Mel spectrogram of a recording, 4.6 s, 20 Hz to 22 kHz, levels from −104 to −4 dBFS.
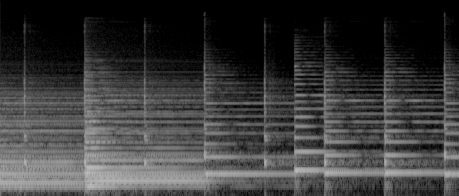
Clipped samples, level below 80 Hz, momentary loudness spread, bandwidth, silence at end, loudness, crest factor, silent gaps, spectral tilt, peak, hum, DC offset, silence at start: under 0.1%; -76 dBFS; 11 LU; 15 kHz; 0 s; -39 LUFS; 18 dB; none; -6 dB/octave; -20 dBFS; none; under 0.1%; 0 s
